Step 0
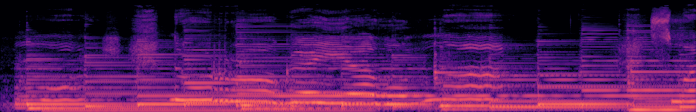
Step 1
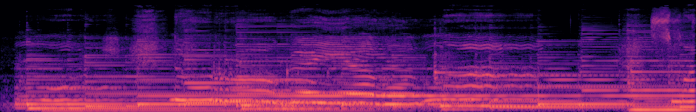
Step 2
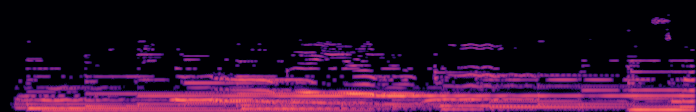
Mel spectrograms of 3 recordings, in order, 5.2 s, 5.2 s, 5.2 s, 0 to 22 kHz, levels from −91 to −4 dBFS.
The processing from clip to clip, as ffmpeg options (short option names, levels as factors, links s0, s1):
-af "aecho=1:1:83|305:0.237|0.376"
-af "afftfilt=real='re*gte(hypot(re,im),0.0178)':imag='im*gte(hypot(re,im),0.0178)':win_size=1024:overlap=0.75,aecho=1:1:1.7:0.71,volume=0.631"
